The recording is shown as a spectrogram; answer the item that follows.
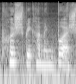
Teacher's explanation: But again, you can also get it from the vowel, which is what we see with push becoming bush, because it can't get it from sh. P becomes ba by picking up voice, but sh is voiceless.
